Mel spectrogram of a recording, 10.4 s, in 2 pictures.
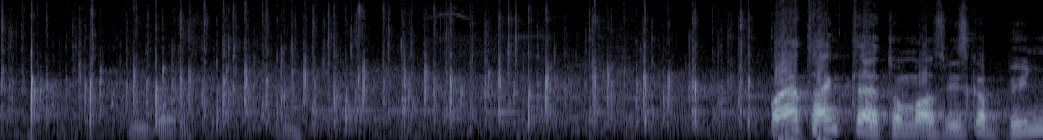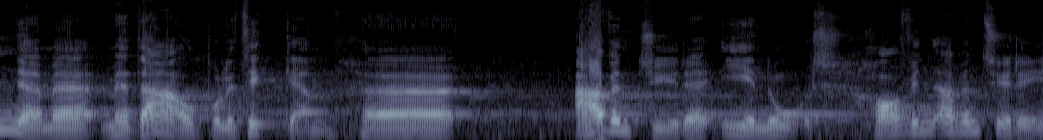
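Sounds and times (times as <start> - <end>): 
audience applause: 0.0 - 4.0
speech: 0.7 - 1.1, 3.9 - 10.4.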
